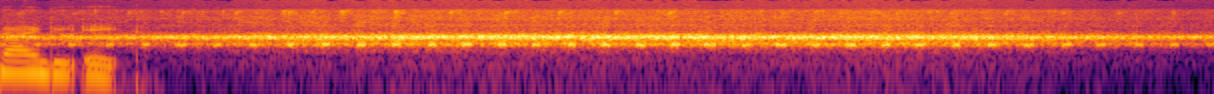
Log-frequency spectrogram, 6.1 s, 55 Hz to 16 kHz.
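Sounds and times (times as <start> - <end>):
person speaking: 0.0 - 0.7
male periodical cicadas calling and courting songs: 0.0 - 6.0.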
